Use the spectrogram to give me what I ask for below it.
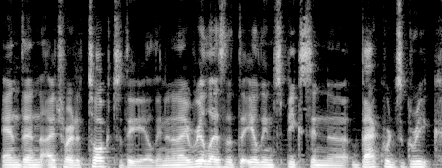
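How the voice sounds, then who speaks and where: Low-voiced man rambling through a story. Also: steady tone, brisk, warm tone. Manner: rambling storytelling with many fillers and laughs. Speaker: podcast co-host. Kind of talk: casual chat.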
